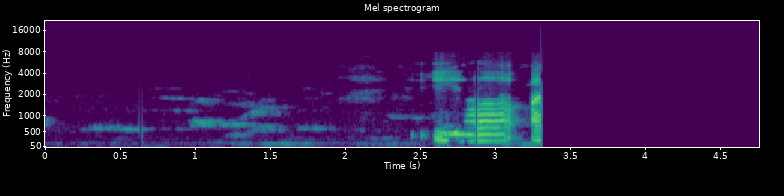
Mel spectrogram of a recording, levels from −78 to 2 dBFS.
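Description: Packet loss on an ADPCM call hits this wideband speech recording twice, at about 0.62 to 0.65 s and 2.86 to 2.91 s, each time consistent with a single lost packet of about 20 ms. The gap was filled with silence, and the decoder's adaptive predictor and step size lost track of the sender's, so each hard-edged hole is followed by speech returning slightly distorted before it settles. The G.722 coding itself keeps the band open to 7 kHz. The second fault is a cut-off end: the final buffers were never written or played, so at 3.30 s the speech stops mid-sound and drops straight into digital silence with no decay, which continues to the end of the clip.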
